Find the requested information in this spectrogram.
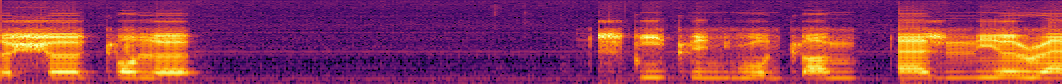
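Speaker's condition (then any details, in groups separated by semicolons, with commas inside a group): Cerebral palsy, speech-generating device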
